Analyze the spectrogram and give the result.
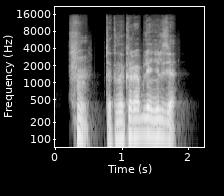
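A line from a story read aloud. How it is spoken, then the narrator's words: Grunting snort. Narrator (Russian): хмыкнул тень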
